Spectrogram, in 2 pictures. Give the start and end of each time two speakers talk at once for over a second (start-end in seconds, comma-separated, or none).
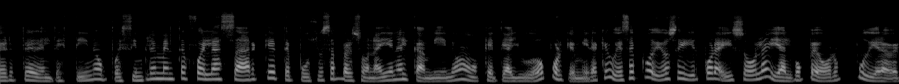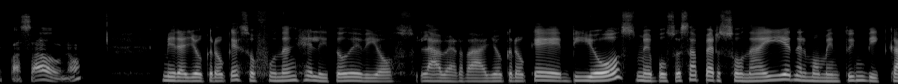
none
